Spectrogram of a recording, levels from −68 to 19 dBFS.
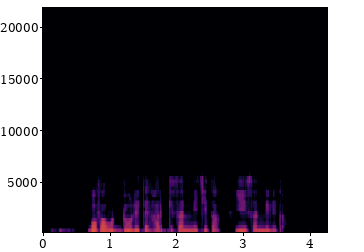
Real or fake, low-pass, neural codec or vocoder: fake; 5.4 kHz; autoencoder, 48 kHz, 128 numbers a frame, DAC-VAE, trained on Japanese speech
